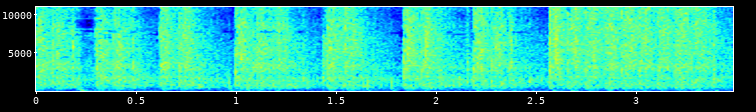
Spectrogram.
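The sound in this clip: Dense machine-gun fire with training ammunition during a military exercise in a village, heard as continuous, loud, rapid rattling bursts throughout, with no pauses or talk.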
